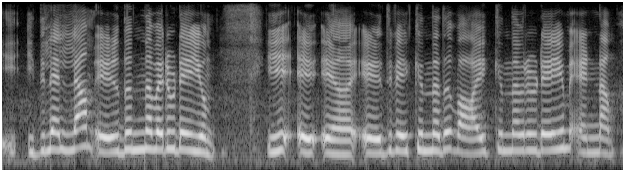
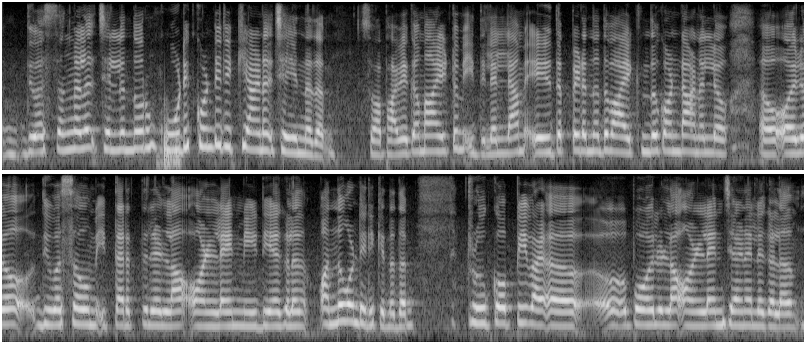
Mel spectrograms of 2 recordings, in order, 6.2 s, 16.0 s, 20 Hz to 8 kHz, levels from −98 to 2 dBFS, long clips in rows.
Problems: none marked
